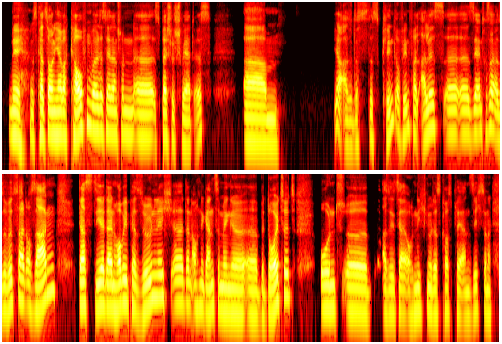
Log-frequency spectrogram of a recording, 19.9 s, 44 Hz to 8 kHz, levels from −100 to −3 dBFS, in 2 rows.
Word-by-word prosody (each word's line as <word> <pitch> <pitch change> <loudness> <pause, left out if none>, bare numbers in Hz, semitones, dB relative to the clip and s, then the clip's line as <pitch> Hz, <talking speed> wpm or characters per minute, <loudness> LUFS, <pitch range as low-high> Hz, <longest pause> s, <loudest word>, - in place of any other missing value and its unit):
Ne, 130 -4 +2
das 125 -3 -8
kannst 140 -5 +2
du - - +6
auch 135 - +7
nicht 135 0 +1
einfach 135 -1 +3
kaufen, 160 +7 +5
weil 155 -1 +4
das 150 -3 -2
ja 150 -2 +1
dann 140 -1 0
schon, 135 -1 -5
äh, 125 -1 +1
Special-Schwert 115 -5 -2
ist. - - -8 0.6
Ähm 110 -3 +1 1.1
ja, - - -1
also 100 -1 -7
das 105 +1 -12
das 120 -3 -10
klingt 155 +10 -5
auf 140 - -6
jeden 140 +5 -4
Fall 140 -5 -4
alles, 160 +6 -2
äh - - -13 0.4
äh, - - -3
sehr 140 +2 -2
interessa 150 +3 -3
also, 120 -1 -3
würdest 145 +3 -1
du - - +5
halt 155 -3 +4
auch 135 -2 -2
sagen, 160 - +4 0.5
dass 145 -1 +5
dir 140 +2 +3
dein 130 -2 +5
Hobby 145 +3 +5
persönlich, 145 - -1
äh, 150 +1 0
dann 145 0 -5
auch 130 - -4
'ne 135 -2 -6
ganze 125 +2 -2
Menge, 115 -2 -1
äh, - - -6
bedeutet 155 - +1 0.5
und, 130 -1 -1
äh 120 -2 +2 0.3
also, 110 0 -6
jetzt 110 -2 -8
ja 115 -1 0
auch 105 +1 -6
nicht 120 0 -7
nur 120 -2 -4
das 110 0 -5
Cosplay 120 -2 -6
an 100 +1 -7
sich, 115 +3 -10
sondern 110 -2 -8
130 Hz, 185 wpm, -20 LUFS, 115-145 Hz, 1.1 s, auch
